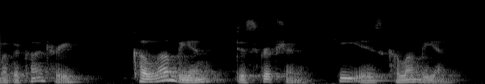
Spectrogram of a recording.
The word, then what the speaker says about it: Colombian: Colombian description. He is Colombian.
